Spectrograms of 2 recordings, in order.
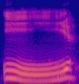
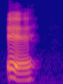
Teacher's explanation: in American English we differentiate between the sound E which is a long sound and it which is the short sound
